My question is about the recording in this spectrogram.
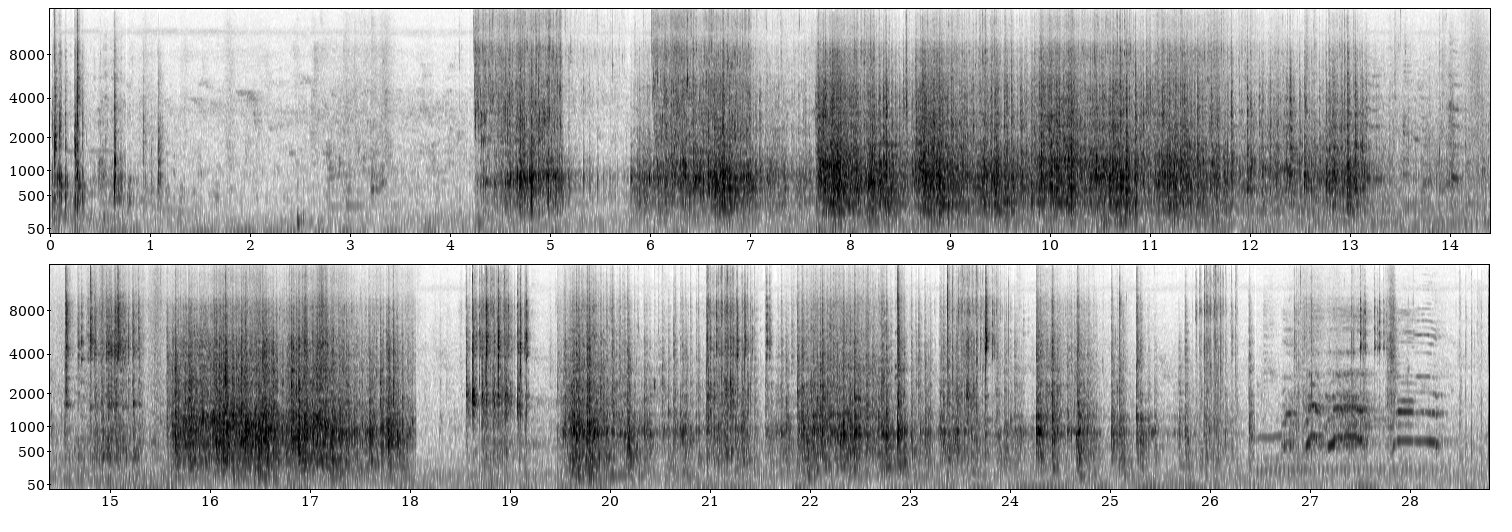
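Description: Raw quail eggs being washed by hand in a metal basin of water: splashing and the clatter of the small shells against each other, in bursts a few seconds long after a quiet start. Near the end a rooster crows once.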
